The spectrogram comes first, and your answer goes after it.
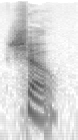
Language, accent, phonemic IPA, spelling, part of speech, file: English, US, /ʃoʊ/, show, verb / noun, En-us-show.ogg
- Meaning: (verb) To display, convey or exhibit; to have something available for others to see; to direct attention to something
